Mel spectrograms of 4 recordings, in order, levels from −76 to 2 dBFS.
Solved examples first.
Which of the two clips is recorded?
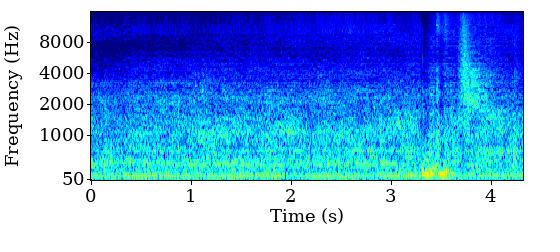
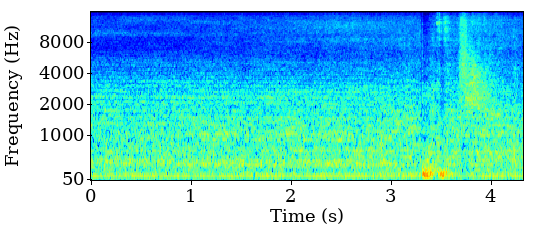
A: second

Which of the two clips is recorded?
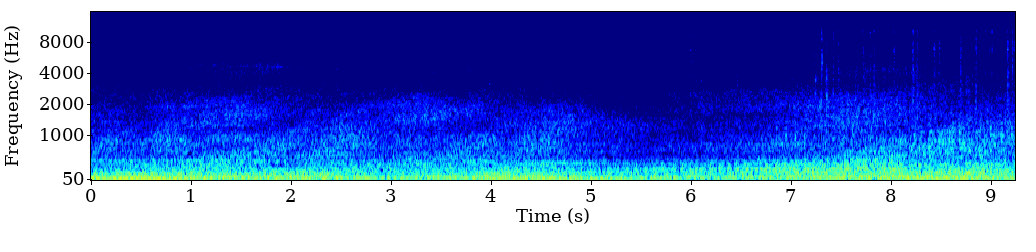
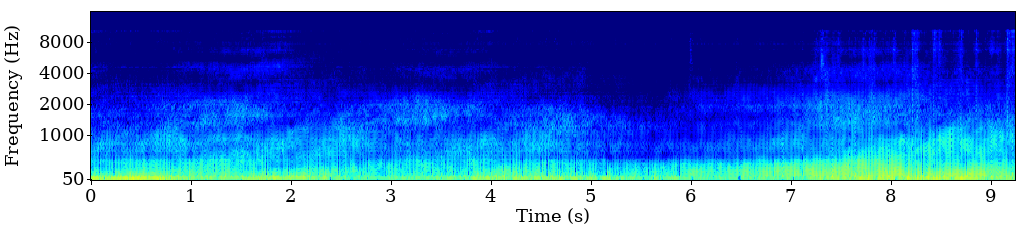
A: first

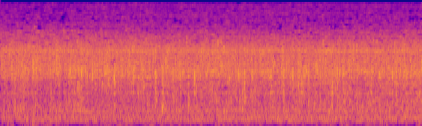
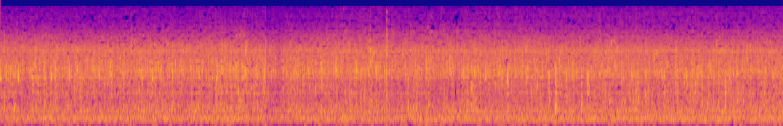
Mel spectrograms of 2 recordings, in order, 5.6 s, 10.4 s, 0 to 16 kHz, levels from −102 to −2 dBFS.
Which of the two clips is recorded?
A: second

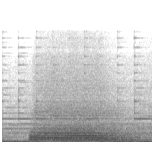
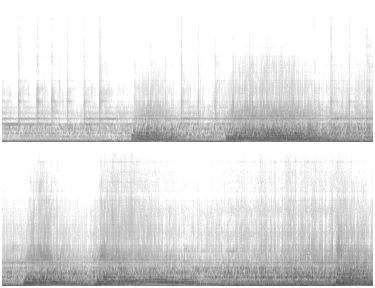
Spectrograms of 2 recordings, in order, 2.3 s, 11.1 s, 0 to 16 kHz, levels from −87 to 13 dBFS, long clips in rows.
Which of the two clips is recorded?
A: first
